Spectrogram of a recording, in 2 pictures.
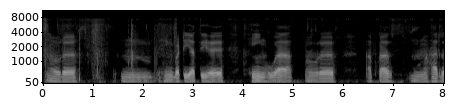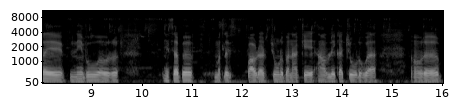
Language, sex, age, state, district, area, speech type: Hindi, male, 30-45, Uttar Pradesh, Bhadohi, rural, spontaneous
